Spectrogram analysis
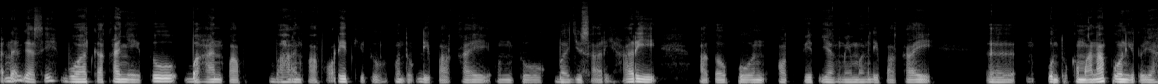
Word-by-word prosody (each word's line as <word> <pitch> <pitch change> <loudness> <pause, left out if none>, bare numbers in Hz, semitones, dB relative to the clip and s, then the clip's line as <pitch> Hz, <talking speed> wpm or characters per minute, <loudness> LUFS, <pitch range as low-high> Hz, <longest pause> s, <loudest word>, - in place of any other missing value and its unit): ada 140 +1 +1
enggak, 140 -11 +1
sih, 160 +3 -3
buat 120 -3 +4
Kakaknya 110 -3 +1
itu 140 -1 +6
bahan 115 -2 0
fav 105 -1 -3 0.3
bahan 115 -1 -2
favorit, 120 +5 0
gitu, - - -9 0.2
untuk 110 -1 -4
dipakai 105 -2 -4
untuk 105 0 -6 0.2
baju 110 0 -2
sehari-hari? 120 +2 +2 0.5
Ataupun, 105 0 -1
outfit 110 0 -5
yang 110 -1 -3
memang 110 0 -2
dipakai, 105 +1 -2 0.6
eee, 105 -2 -1 0.3
untuk 115 -3 +1
ke - - -4
mana 110 +4 +7
pun, 125 -5 +6
gitu, 110 -1 +1
ya? 105 0 +1
110 Hz, 145 wpm, -23 LUFS, 105-120 Hz, 0.6 s, mana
